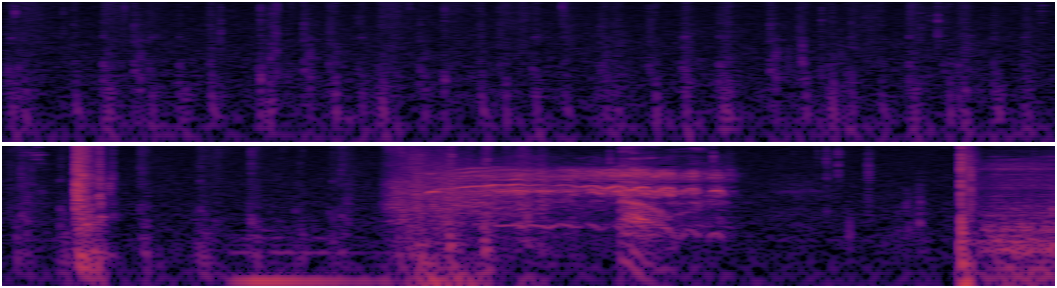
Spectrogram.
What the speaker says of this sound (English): nice strong horse we got there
